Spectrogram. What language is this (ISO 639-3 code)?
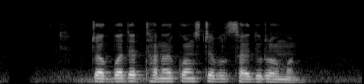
ben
